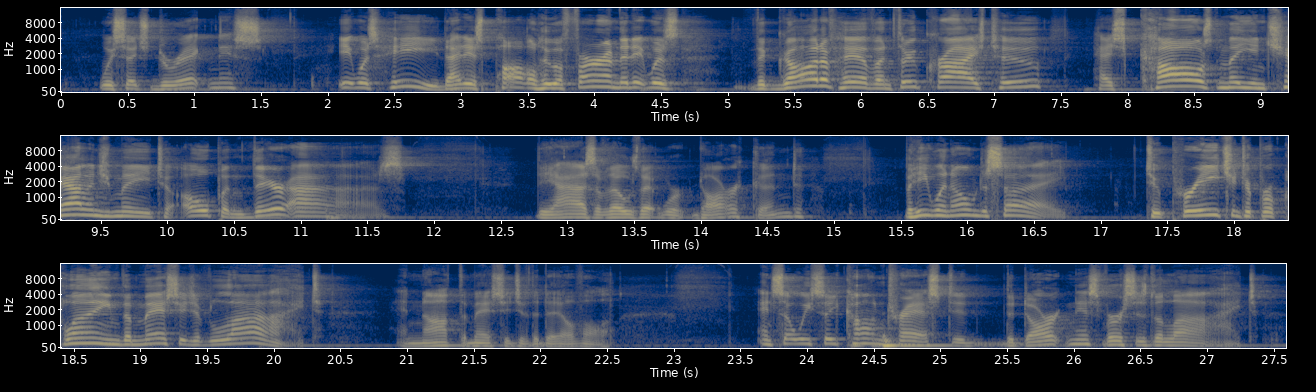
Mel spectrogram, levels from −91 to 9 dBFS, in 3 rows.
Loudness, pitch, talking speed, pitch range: -23 LUFS, 165 Hz, 150 wpm, 135-210 Hz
